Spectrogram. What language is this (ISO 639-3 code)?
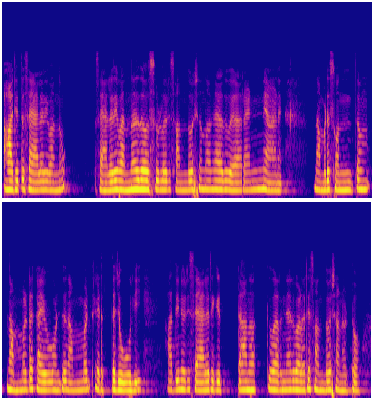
mal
